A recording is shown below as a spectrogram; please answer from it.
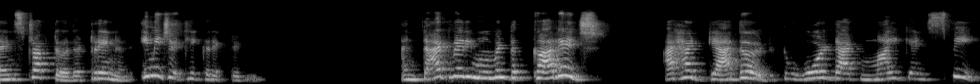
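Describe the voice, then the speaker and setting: With an Indian accent, a woman speaks at a moderate pace and high pitch, her intonation lively and her loudness swinging widely. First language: Hindi. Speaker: English speaking coach. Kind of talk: motivational talk.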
